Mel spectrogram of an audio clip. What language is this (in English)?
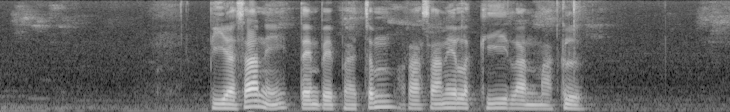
Javanese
